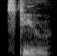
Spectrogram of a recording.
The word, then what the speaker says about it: stew: to the stew and this word stew this word is pronounced just just so you is pronounced in British English as stew. Stew. But in American English, it's pronounced as stew.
